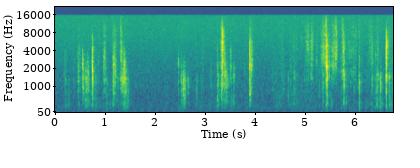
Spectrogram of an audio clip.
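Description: Paper instruction sheets rustling and crinkling in short spells as they are handled and a folded leaflet is opened out.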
